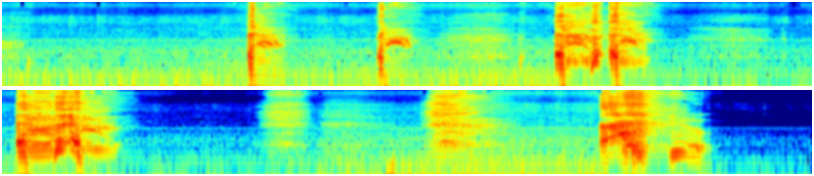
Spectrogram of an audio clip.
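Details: Allergy sufferer whose medication is only partly working, covered and uncovered coughs with holdbacks: a run of short dry coughs and throat-clearing bursts, some muffled; cough.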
